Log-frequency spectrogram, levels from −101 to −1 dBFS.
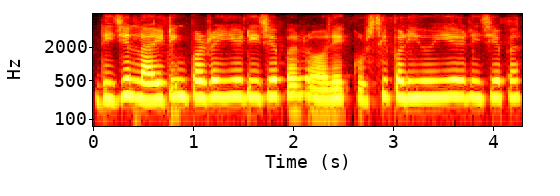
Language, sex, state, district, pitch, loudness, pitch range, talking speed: Hindi, female, Uttar Pradesh, Lalitpur, 250 Hz, -18 LUFS, 230-255 Hz, 210 wpm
